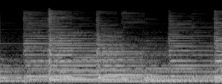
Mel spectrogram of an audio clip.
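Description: Acoustic guitar strummed in a slow accompaniment, its chords ringing on between strums, with a fresh strum about half a second in and another near a second and a half.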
